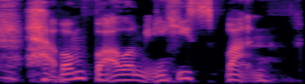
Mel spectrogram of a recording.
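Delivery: sultry, drawn-out, seductive come-hither voice. Mocking how Steph just said it, imitating Steph's sexual voice. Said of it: "Steph just said it with her sexual voice".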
